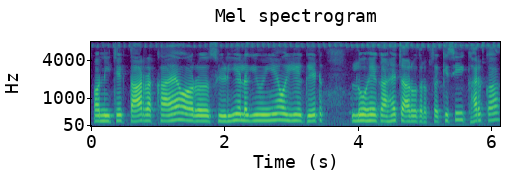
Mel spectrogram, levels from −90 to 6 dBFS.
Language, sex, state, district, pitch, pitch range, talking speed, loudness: Hindi, female, Haryana, Charkhi Dadri, 205 Hz, 195-210 Hz, 215 wpm, -17 LUFS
